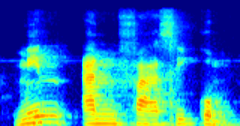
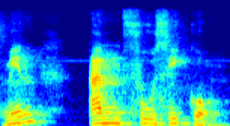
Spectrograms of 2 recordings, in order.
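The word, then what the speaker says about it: أنفسكم: Jadi yang pertama, fa-nya bisa dibaca fathah, min anfasikum bacanya, min anfasikum. Oke. Yang kedua, baca seperti qiraat Hafs, min anfusikum.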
